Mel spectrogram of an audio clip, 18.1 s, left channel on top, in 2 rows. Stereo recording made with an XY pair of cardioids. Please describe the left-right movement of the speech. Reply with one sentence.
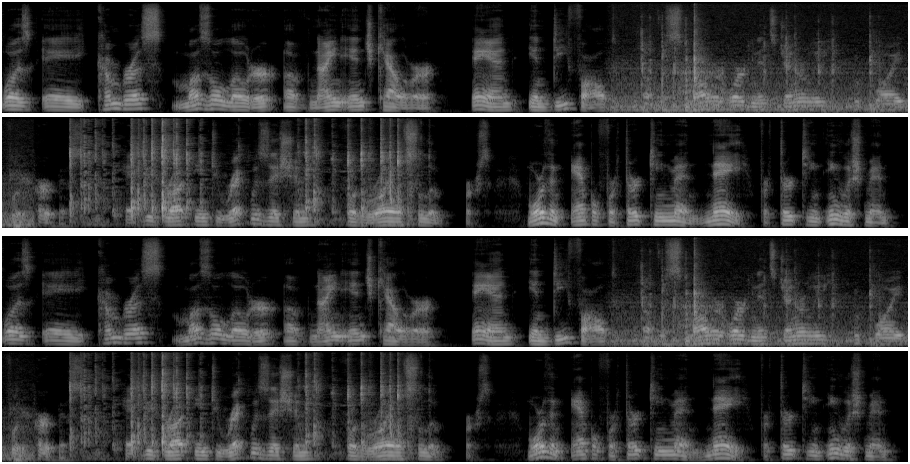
You can hear the speech move from left to right and back again.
